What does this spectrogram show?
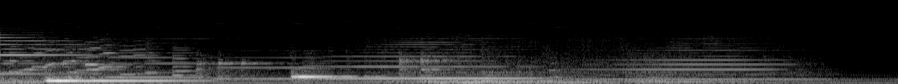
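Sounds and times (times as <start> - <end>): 
sarabande dance music: 0.2 - 5.5.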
